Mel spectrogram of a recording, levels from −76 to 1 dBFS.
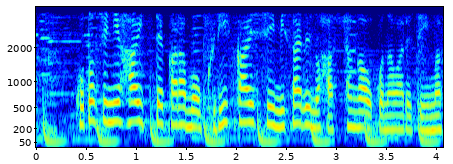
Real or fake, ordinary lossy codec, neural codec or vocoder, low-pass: real; AAC, 24 kbps; none; 3.6 kHz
